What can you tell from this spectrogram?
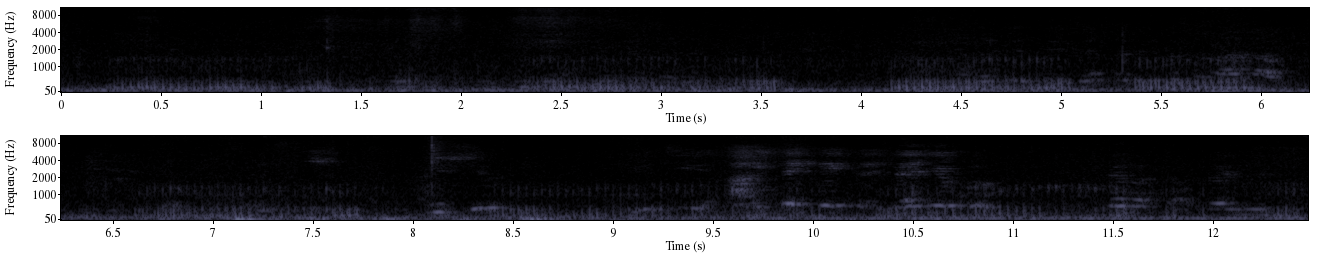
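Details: Sakura the cat purrs while sleeping on stolen freshly washed bed sheets: a continuous low pulsing hum with a few short pauses, overlaid by light fabric rustling and occasional soft clicks.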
